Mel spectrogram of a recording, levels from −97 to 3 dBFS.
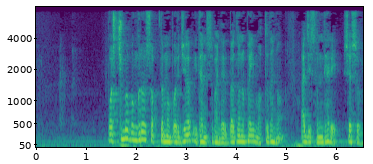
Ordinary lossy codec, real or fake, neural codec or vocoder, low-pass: MP3, 64 kbps; real; none; 7.2 kHz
